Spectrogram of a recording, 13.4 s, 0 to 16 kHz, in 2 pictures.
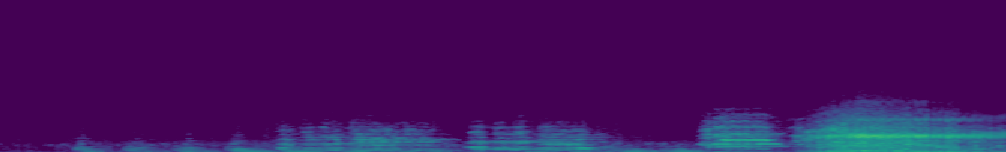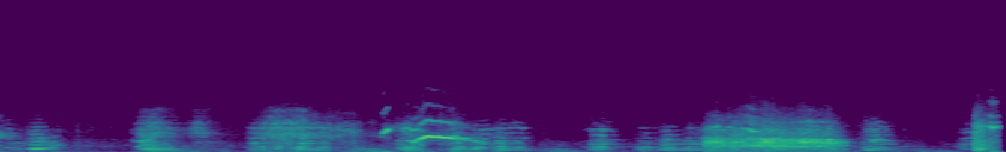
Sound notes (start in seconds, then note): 5.3 growls; 9.2 whistles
